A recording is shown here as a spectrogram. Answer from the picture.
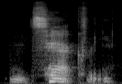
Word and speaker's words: церкви: The next word, church, in Russian is церкви, церкви, церкви. As you can see, we pronounce it as k, церкви, церкви.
